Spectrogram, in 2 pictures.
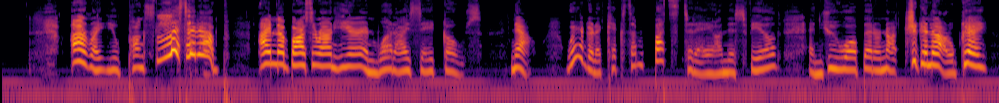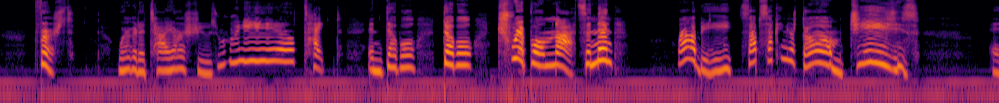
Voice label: VO kid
